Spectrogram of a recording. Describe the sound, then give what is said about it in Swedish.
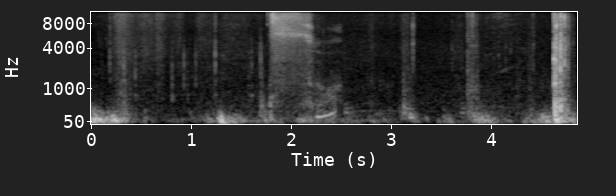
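Rustling and fabric scuffing as a backpack is pulled out of a car parked beside a lake, Remmasjön, with a few soft thumps, a sliding scrape and a sharp bump at the end; a voice briefly speaks. “Ska vi se, jag ska ta min ryggsäck här bara.”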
